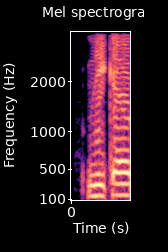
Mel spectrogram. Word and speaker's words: Niko: My name's Nico.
